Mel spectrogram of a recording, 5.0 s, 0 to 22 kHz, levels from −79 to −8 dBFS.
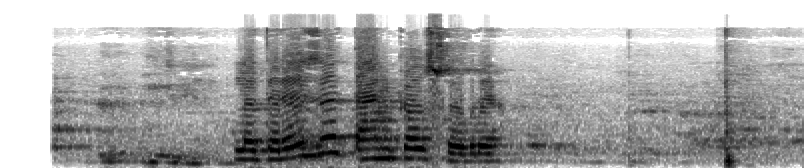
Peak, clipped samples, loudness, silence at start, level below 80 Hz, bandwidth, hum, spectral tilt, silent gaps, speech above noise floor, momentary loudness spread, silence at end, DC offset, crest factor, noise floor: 0 dBFS; 2%; -6 LUFS; 0.3 s; -44 dBFS; 16 kHz; none; -3 dB/octave; none; 25 dB; 22 LU; 0 s; under 0.1%; 10 dB; -32 dBFS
